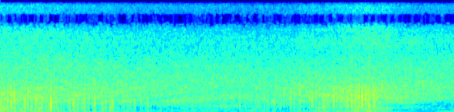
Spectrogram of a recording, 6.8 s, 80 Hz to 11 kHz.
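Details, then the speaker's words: 2000s Bionaire 2cool 16-inch pedestal fan, bought used at a car boot sale, on medium, drawing about 67.2 W: loud, steady rush of air over a low hum with no rattle or wobble; it runs normally but very loud. "the fan is still pushing out an insane amount of air and it is still very loud."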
